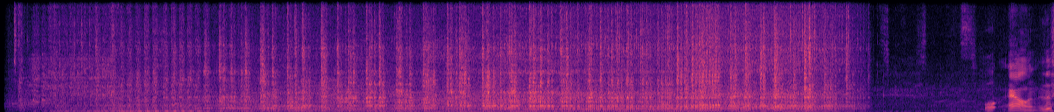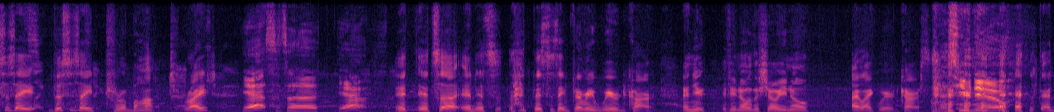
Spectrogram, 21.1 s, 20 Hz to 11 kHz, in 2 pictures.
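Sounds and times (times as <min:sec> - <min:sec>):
two-stroke engine revving: 0:00.2 - 0:08.7.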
